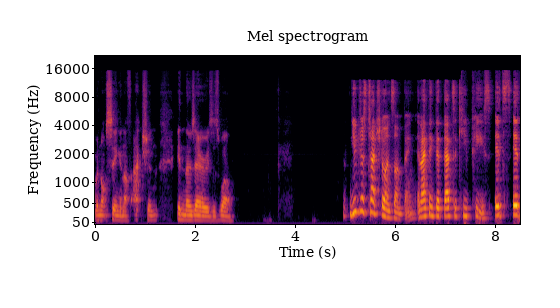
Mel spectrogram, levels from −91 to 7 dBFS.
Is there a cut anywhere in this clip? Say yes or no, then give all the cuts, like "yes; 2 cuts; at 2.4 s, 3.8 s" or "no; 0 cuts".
no; 0 cuts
